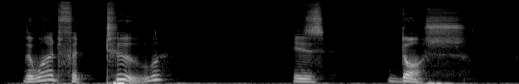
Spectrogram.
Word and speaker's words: dos: The Spanish D is softer than in English and is produced with the top of the tongue flat against the gum ridge, not with the tip of the tongue as in English.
